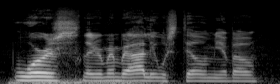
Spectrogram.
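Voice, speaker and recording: A man talks at a moderate pace with a high pitch and monotone, flat intonation. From Argentina. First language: Spanish. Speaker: professional soccer player. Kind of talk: casual interview chat. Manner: halting.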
